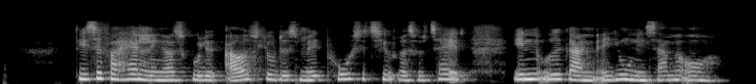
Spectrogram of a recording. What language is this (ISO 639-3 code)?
dan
